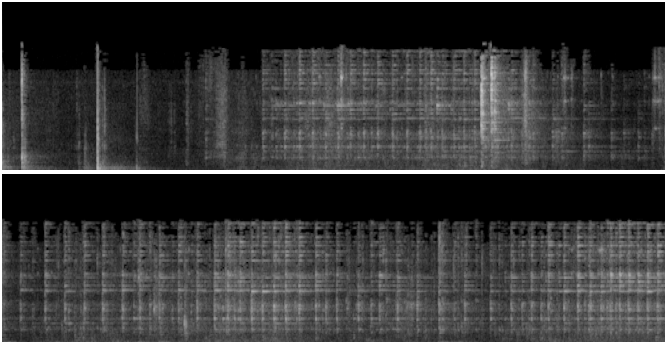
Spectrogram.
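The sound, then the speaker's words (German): A large motorized roll-up door of a fire station vehicle bay clanks once and then rattles open with a steady mechanical drone and metallic chatter, loud, running continuously with no voices. “So klingt es, wenn das Tor sich öffnet.”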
